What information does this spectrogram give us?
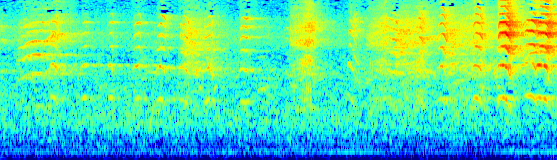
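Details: Raucous rainbow lorikeet calls recorded at Big Swamp Station in South Australia: overlapping grating screeches repeated at an uneven pace, growing louder toward the end with sharp piercing shrieks.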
